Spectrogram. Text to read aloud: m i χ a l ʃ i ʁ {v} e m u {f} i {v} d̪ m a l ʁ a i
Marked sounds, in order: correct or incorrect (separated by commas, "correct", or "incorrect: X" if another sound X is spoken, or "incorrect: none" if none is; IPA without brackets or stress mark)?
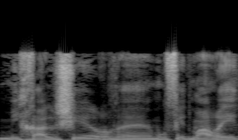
correct, correct, incorrect: none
